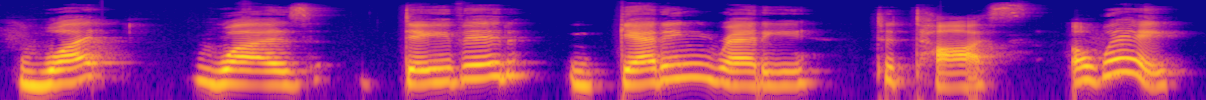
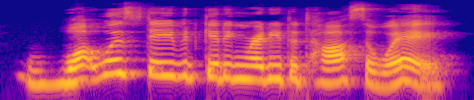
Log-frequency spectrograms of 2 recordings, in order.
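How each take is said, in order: First: It is spoken at a much slower speed. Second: It is spoken at a normal conversational speed. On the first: "once at a much slower speed" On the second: "once at my normal speed"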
